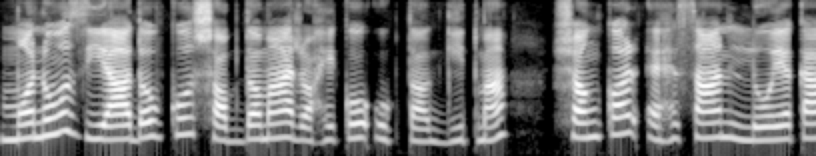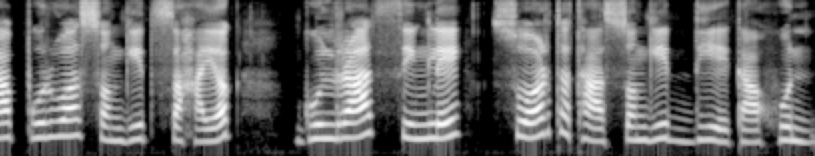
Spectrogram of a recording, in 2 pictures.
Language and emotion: Nepali, neutral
